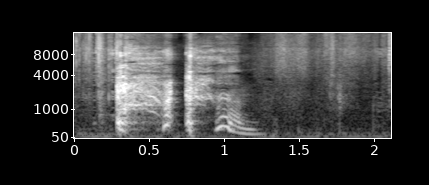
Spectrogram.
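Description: A woman coughing: two short coughs about half a second apart in the first second.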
